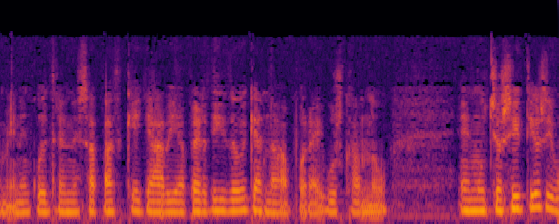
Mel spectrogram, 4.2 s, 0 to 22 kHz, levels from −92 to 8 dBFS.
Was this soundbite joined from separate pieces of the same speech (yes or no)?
no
